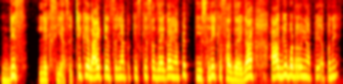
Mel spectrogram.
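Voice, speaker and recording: A woman's voice: sits high, expressive, fast, a little mellow, dry recording. A woman teaching an online exam-prep lesson, working through multiple-choice questions. She keeps asking rhetorical questions, repeats "okay" often and urges viewers to comment and subscribe.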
